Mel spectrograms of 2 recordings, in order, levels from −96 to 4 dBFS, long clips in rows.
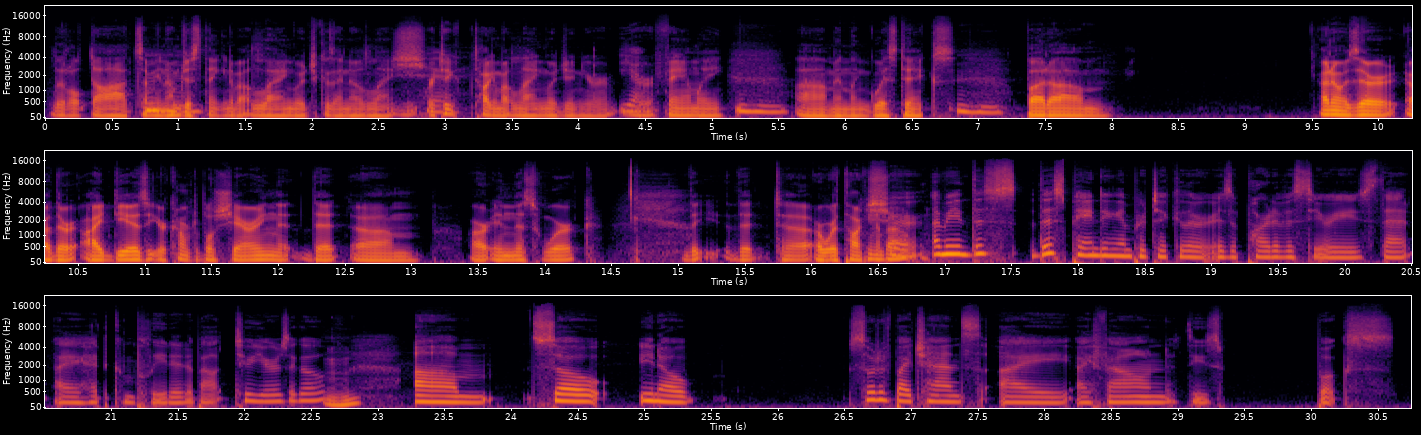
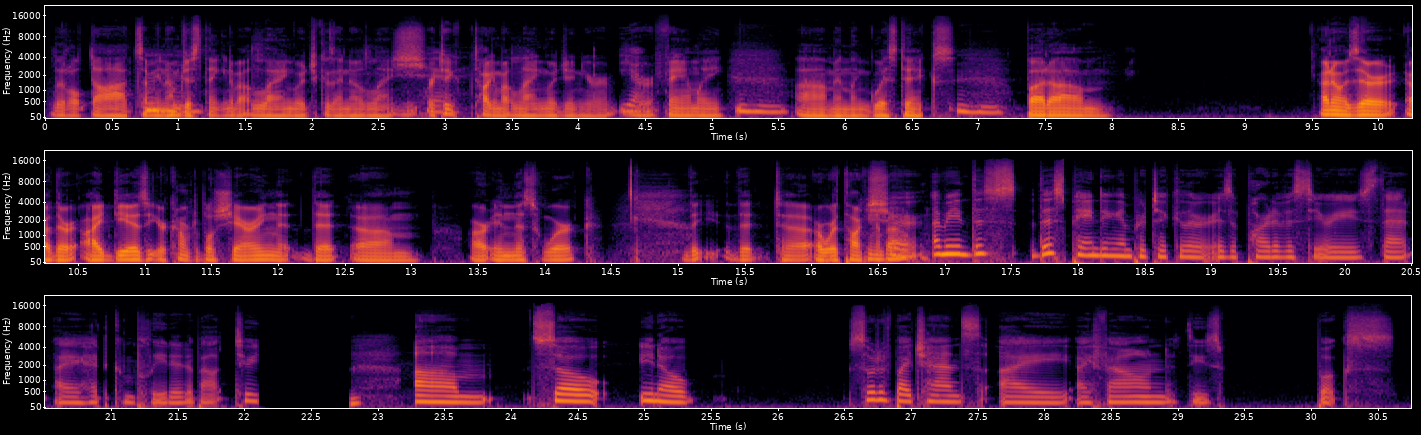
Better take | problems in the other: first | audio cutting out; at 22 s for 0.5 s

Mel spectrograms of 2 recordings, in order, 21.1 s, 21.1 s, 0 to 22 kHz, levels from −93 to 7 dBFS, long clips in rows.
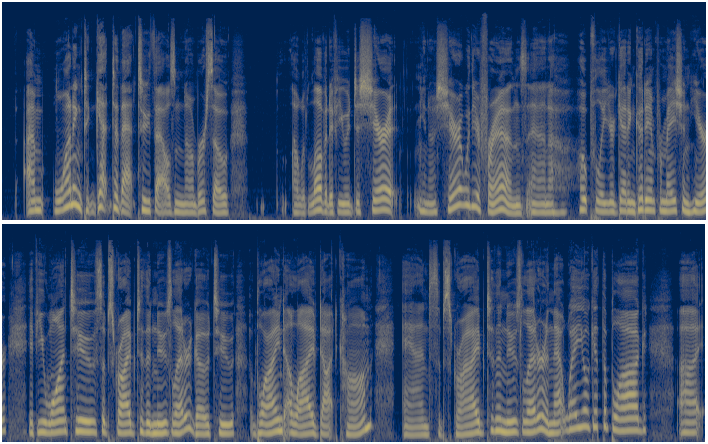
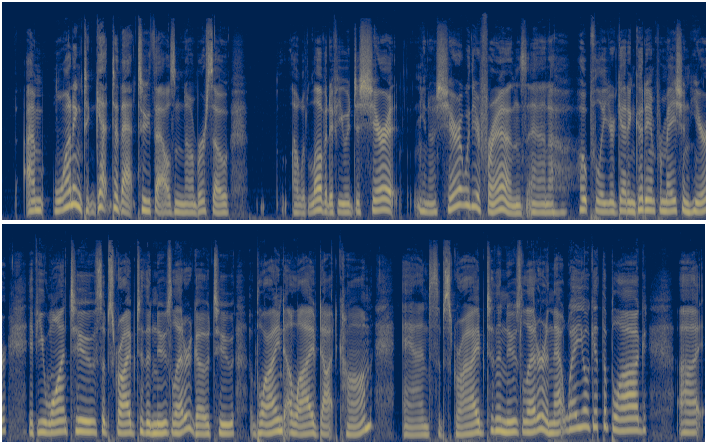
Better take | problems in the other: neither | none

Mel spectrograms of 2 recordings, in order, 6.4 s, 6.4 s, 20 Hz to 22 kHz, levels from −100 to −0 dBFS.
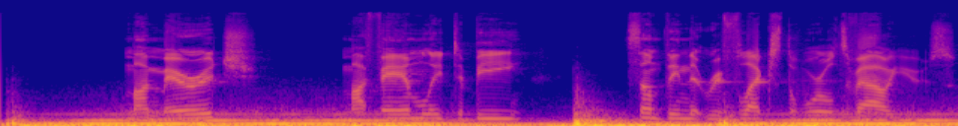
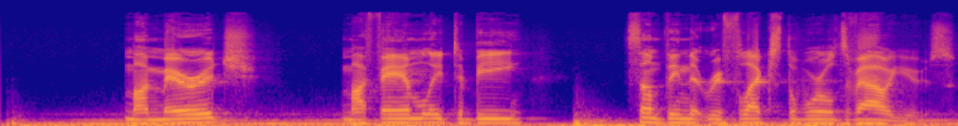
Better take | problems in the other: second | low rumble; loud; throughout; 1 dB below the speech; faint in the second

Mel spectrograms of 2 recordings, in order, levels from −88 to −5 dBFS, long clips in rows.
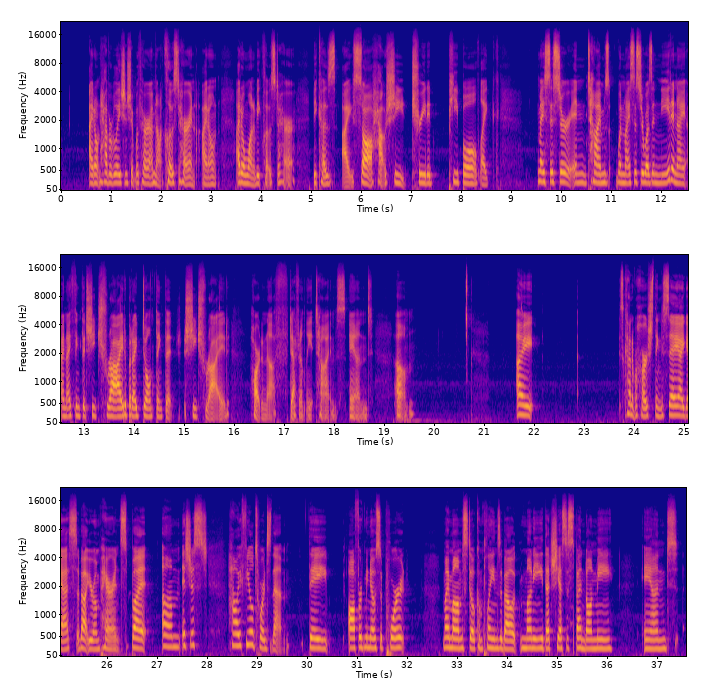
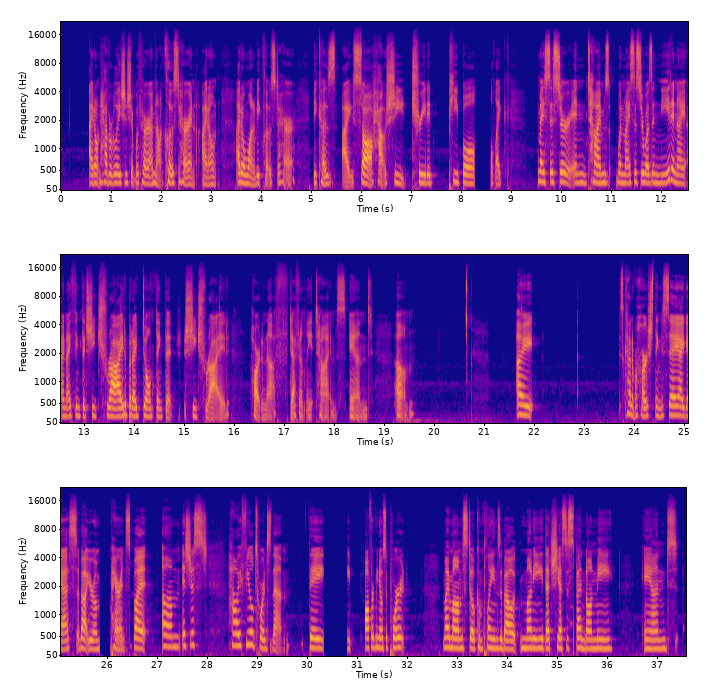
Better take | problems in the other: first | audio freezing; at 8.5 s, at 26 s and at 30 s

